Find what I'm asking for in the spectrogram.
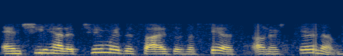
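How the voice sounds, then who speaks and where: With a plain, everyday voice, a woman speaks at a fairly low pitch with ordinary pitch variation. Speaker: tonal alchemist and spiritual teacher. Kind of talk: interview conversation. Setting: phone call.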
